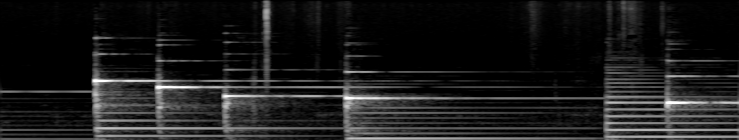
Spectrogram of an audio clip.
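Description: Slow background piano music: single notes and chords struck a few seconds apart, each left to ring and fade.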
